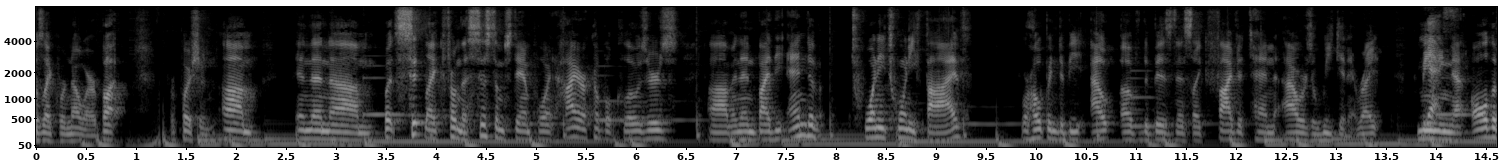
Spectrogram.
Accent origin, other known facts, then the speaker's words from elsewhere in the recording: New Hampshire, United States; now in Florida, United States; I was originally from New Hampshire, and it is freaking rural up there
